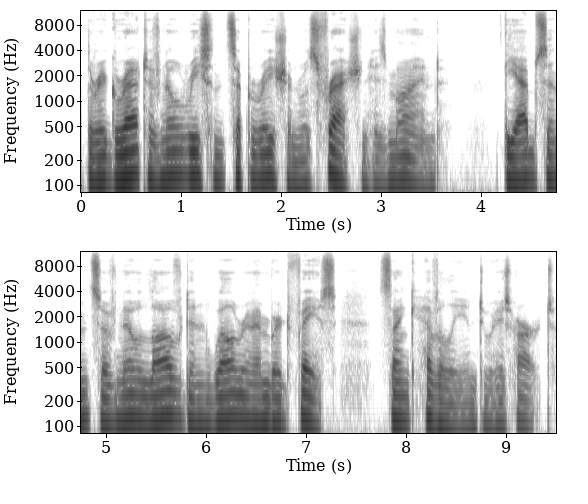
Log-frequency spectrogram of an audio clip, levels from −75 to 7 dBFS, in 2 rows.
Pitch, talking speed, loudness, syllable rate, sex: 105 Hz, 160 wpm, -20 LUFS, 4.7 syllables/s, male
